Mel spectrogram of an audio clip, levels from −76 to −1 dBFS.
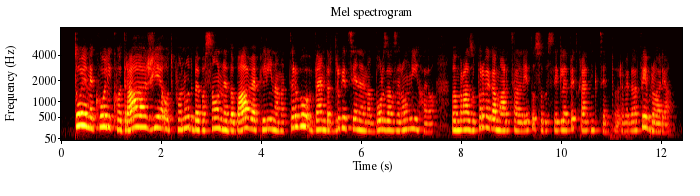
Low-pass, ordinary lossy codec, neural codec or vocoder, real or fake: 7.2 kHz; none; none; real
